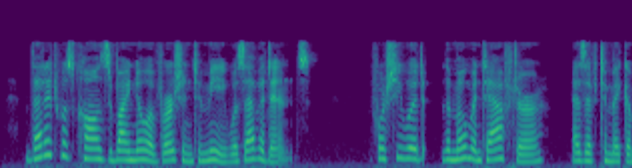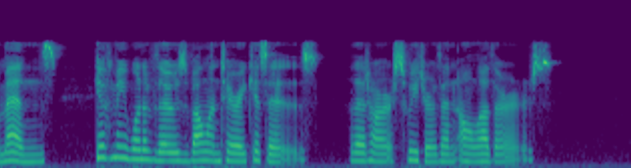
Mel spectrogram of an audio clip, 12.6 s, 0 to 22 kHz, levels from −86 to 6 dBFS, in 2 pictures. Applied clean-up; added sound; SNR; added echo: none; none; none; none.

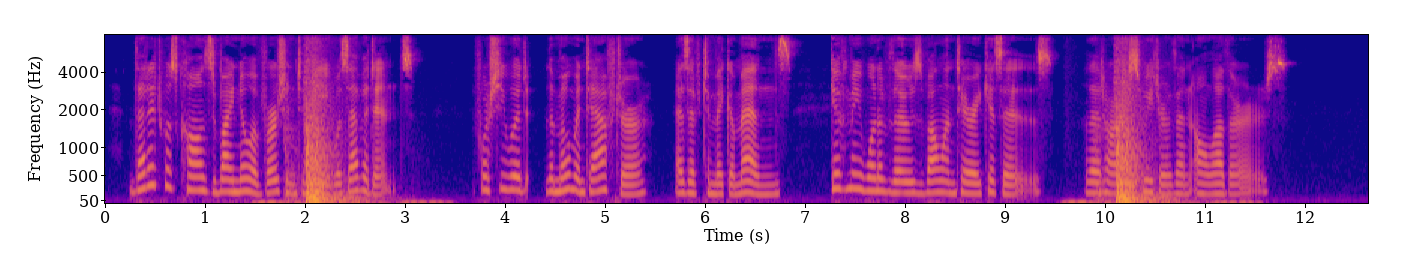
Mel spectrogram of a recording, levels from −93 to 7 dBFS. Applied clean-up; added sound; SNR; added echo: none; Slam / Wood; -3 dB; none.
